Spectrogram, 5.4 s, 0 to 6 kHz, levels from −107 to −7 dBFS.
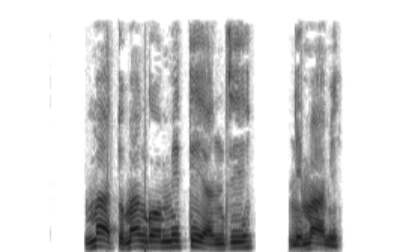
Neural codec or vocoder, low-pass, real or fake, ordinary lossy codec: none; 5.4 kHz; real; MP3, 48 kbps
